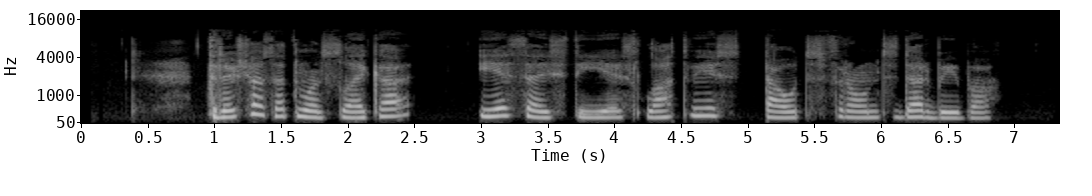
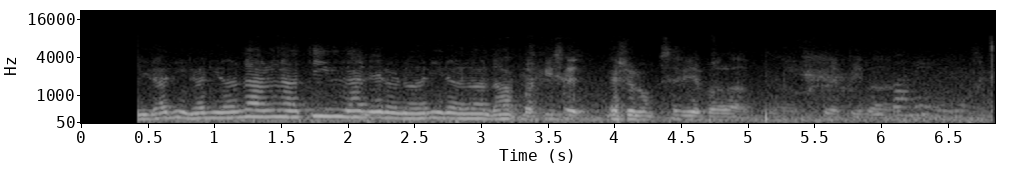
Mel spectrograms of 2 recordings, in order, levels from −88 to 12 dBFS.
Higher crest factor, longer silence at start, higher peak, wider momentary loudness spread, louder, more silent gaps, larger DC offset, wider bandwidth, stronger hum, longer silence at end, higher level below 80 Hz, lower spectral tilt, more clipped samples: first, 22 dB vs 16 dB; about the same, 0.4 s vs 0.4 s; first, 0 dBFS vs -12 dBFS; about the same, 11 LU vs 12 LU; first, -23 LUFS vs -29 LUFS; neither; neither; first, 10 kHz vs 6.4 kHz; neither; first, 0.5 s vs 0 s; second, -68 dBFS vs -48 dBFS; second, -5.5 dB/octave vs -9.5 dB/octave; neither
